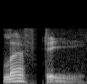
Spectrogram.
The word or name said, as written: lefty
